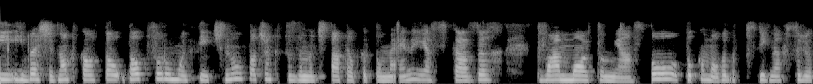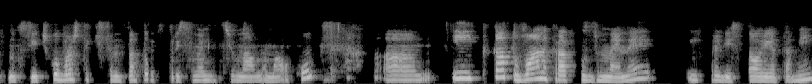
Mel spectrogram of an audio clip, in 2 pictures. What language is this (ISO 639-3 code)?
bul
